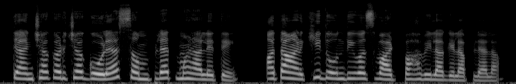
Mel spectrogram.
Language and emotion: Marathi, sad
